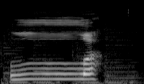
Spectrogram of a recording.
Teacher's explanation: The last one in this line is just capital L. It's a long L noise. It's more similar to the L that shows up at the end of words and not the L at the beginning of words.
